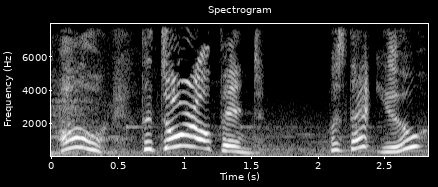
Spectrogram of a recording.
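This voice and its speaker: Very high-pitched, eager little boy. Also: a little slow, full character voice. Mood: cheerful, innocent. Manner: childish, excitable, wheedling. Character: eager, innocent, cheerful little boy, adoring younger brother. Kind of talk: video game character dialogue. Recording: game music behind the voice.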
